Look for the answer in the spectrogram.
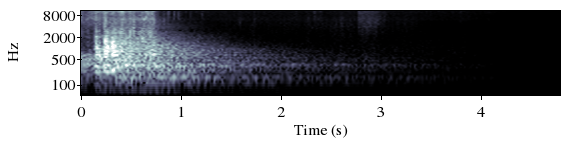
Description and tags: Recordings of different percussive sounds from abandoned small wave power plant. Tascam DR-100.
ambient, drum, field-recording, fx, hit, industrial, metal, percussion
